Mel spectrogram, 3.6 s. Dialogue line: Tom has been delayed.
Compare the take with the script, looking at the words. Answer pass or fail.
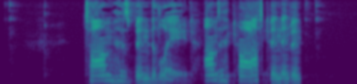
fail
